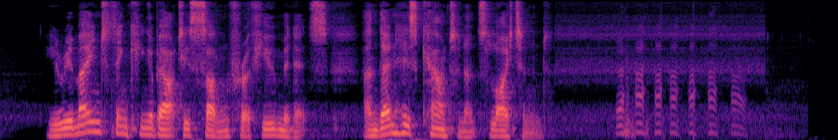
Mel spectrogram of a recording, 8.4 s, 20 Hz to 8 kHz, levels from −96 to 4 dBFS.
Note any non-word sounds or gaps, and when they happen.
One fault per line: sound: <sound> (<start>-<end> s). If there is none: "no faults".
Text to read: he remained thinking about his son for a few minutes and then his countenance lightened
sound: laugh (6.2-7.5 s)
